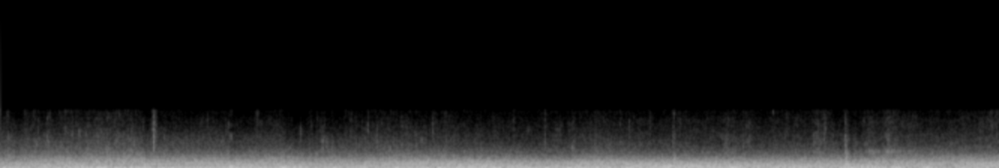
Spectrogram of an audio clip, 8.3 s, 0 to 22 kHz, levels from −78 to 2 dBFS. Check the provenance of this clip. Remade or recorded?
recorded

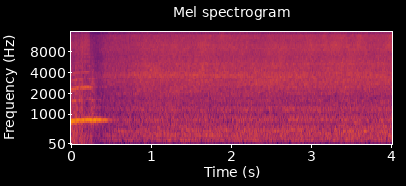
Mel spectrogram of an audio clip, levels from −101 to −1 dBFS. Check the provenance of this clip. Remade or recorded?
remade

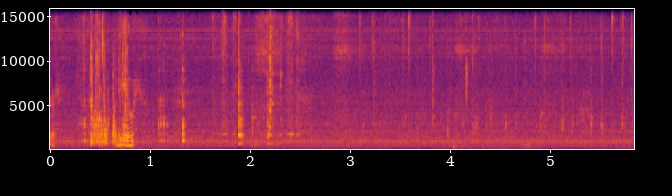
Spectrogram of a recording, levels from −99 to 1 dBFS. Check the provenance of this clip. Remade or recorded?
recorded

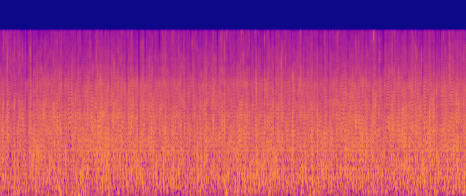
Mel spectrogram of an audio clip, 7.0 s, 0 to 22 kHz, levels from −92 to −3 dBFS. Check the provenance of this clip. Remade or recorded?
remade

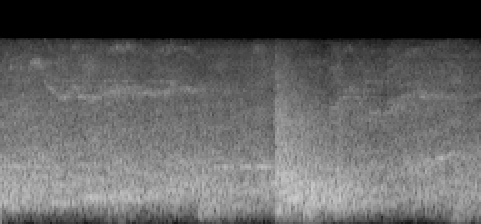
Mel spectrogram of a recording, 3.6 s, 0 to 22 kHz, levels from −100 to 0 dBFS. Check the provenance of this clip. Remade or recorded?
recorded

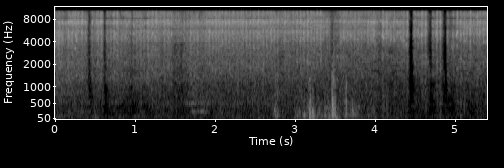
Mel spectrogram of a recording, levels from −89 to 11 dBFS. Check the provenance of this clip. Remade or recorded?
remade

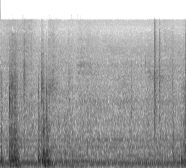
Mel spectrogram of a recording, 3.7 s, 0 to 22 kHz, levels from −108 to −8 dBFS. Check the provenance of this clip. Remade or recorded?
recorded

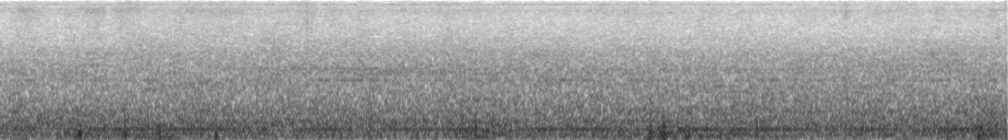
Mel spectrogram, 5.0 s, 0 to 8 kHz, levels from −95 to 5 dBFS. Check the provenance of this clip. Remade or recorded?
recorded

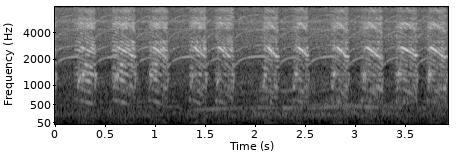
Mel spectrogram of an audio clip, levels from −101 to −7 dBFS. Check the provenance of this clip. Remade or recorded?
recorded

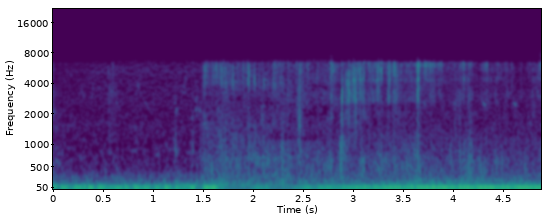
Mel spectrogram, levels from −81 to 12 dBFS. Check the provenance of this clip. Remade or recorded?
recorded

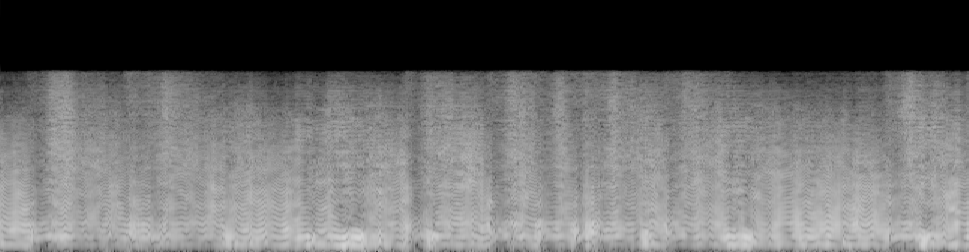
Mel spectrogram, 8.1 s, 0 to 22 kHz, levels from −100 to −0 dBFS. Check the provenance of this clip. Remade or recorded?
remade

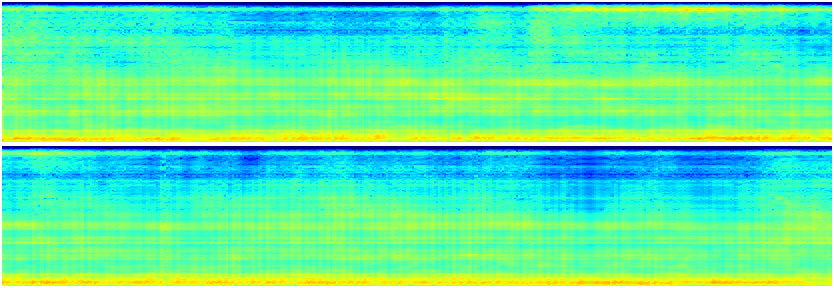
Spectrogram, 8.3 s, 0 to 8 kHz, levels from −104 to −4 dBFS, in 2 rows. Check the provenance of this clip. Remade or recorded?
remade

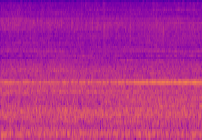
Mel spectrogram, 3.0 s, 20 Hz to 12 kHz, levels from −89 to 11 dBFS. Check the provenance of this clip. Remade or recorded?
remade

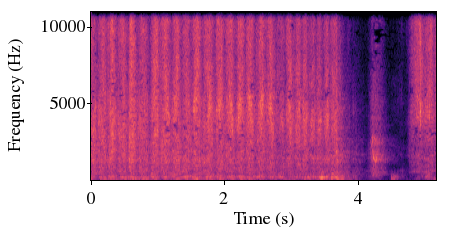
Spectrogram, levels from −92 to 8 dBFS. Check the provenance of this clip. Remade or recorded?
recorded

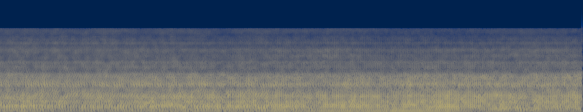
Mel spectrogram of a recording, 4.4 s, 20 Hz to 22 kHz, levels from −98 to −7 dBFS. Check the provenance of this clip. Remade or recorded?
remade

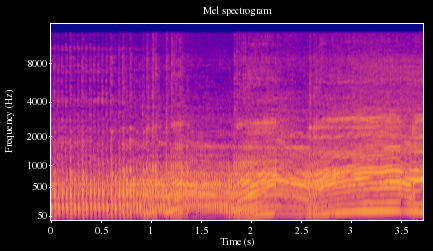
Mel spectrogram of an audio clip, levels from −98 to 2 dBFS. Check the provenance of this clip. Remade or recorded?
remade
